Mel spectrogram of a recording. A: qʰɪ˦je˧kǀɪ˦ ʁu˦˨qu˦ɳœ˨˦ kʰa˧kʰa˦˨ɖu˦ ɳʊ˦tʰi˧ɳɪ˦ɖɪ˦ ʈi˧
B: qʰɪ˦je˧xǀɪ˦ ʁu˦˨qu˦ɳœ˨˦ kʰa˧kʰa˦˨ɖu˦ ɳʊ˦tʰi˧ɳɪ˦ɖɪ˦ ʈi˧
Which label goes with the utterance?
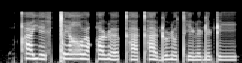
B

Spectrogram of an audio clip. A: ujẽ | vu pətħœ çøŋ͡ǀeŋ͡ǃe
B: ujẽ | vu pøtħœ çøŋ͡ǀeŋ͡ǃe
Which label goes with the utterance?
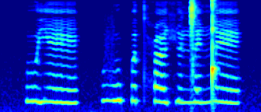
A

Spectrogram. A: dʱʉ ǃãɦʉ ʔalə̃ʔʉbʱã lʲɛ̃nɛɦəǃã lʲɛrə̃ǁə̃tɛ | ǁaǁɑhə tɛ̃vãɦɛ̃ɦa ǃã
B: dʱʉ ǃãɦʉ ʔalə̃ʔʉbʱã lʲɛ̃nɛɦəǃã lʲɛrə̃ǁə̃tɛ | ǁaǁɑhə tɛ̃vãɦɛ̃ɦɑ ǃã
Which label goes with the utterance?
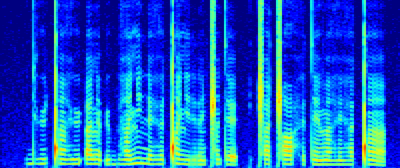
A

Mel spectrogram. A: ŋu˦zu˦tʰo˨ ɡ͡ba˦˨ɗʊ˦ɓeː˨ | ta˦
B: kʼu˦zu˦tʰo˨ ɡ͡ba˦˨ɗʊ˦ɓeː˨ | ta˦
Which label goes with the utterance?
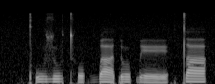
B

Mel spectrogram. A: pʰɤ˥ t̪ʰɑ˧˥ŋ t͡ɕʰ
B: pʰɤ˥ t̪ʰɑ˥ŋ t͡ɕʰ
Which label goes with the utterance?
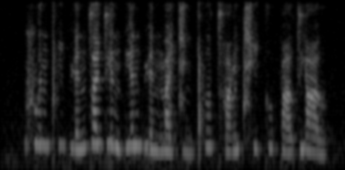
A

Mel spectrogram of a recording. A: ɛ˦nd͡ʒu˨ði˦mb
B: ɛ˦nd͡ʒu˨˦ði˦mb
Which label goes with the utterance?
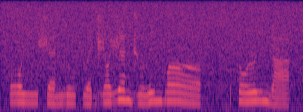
A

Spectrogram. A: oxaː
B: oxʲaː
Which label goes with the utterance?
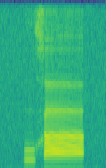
A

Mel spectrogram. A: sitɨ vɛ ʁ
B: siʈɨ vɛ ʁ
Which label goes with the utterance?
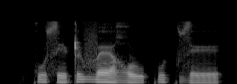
B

